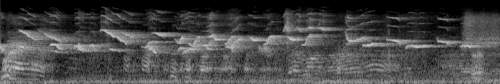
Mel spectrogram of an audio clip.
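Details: Greater green leafbird in a cage, still being tested by its keeper. Dense continuous song of swooping whistles, chattering and quick trills, steady and loud throughout.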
